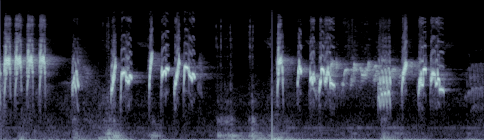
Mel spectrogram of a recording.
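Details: Fighting song of a red-whiskered bulbul, a lure recording for training birds: a rapid burst of sharp chirps, then sweeping warbled notes and a longer run of twisting, slurred whistles.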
